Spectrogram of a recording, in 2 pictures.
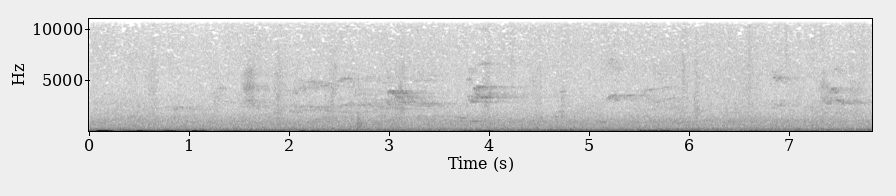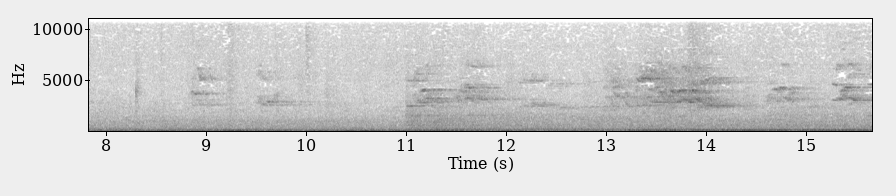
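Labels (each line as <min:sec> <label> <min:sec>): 0:00.0 Low and steady muffled urban noise. 0:15.7
0:01.6 A squeaking noise is heard in the distance. 0:06.1
0:06.8 A squeaking noise is heard in the distance. 0:10.5
0:10.9 A loud, high-pitched squeaking noise nearby. 0:15.7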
